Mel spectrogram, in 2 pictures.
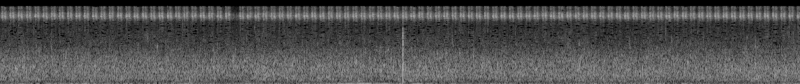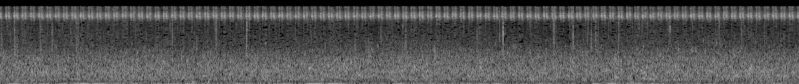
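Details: Riverside crickets at night sustain a constant piercing trill from start to finish, over steady water noise, with a campfire crackling and popping, especially in the second half.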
